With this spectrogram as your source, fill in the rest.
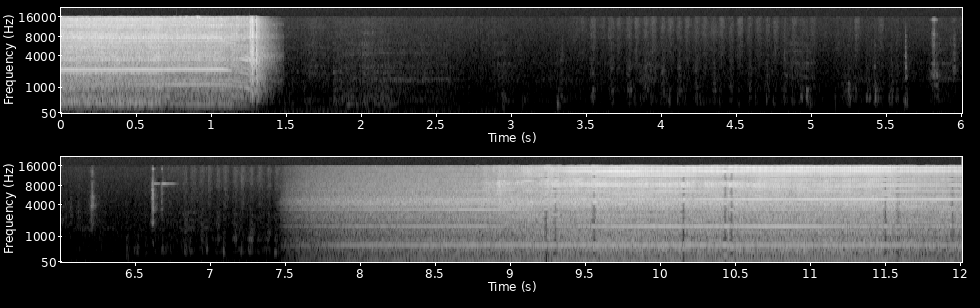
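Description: A power drill drives screws into the wooden frame of a homemade band saw. A short, loud whir comes first, then a long silence, then a longer run that builds up and holds steady, with no talking.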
